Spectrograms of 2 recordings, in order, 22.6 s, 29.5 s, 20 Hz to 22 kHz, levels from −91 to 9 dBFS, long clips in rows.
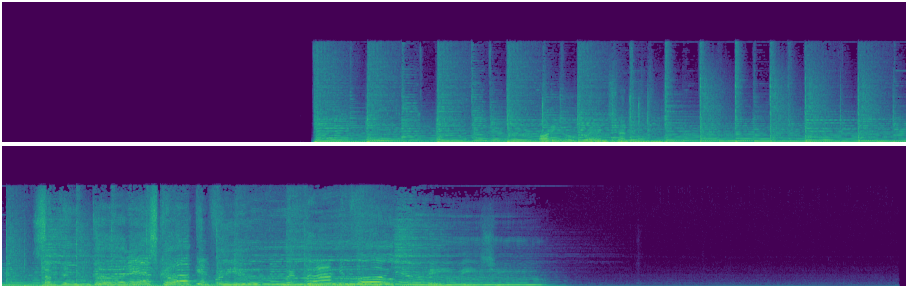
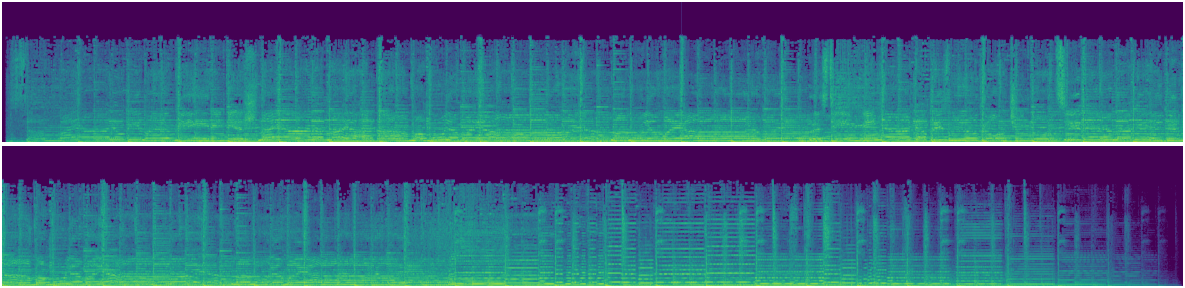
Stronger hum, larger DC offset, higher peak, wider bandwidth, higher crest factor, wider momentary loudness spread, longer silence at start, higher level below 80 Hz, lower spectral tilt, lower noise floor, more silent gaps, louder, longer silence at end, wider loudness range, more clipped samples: neither; neither; second, -4 dBFS vs 0 dBFS; about the same, 16.5 kHz vs 17 kHz; about the same, 16 dB vs 12 dB; first, 9 LU vs 6 LU; first, 3.9 s vs 0.05 s; second, -30 dBFS vs -18 dBFS; about the same, -5 dB/octave vs -5 dB/octave; first, -60 dBFS vs -46 dBFS; neither; second, -18 LUFS vs -13 LUFS; first, 4.25 s vs 0.65 s; first, 10 LU vs 3 LU; neither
